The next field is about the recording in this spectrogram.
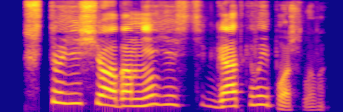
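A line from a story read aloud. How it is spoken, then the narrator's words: Honeyed purr. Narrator (Russian): медово мурлыкнула леди Сибил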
